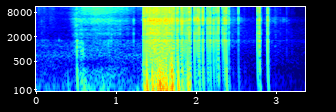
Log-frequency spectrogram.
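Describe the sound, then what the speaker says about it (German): Crackling ball fireworks go off close by: a soft launch thump, then a loud dense burst of rapid crackles that thins into scattered pops and a few final sharp snaps. "Gute Knaller, wie man sieht."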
